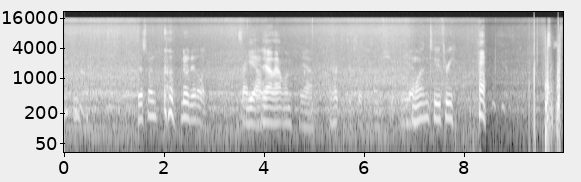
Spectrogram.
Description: People are talking together as insects buzz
